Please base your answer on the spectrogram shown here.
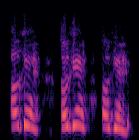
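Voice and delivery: very high, fast, crying plea; whimpering beaten man. Pretend. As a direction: beg for mercy in a squeaky sob. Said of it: "he's like".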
